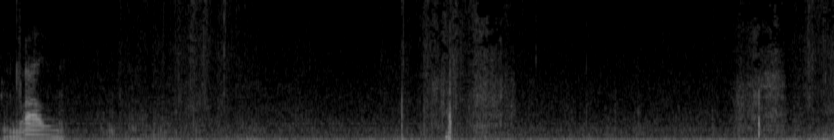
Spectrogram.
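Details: Kitten giving one short, clear meow near the start, pitched fairly high and rising then dropping. Several seconds of quiet room noise follow, broken by a few soft knocks and clicks.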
